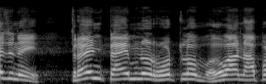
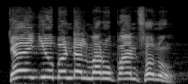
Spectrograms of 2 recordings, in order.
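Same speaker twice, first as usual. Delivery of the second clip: frantic search; 5 semitones higher than usual. Retold or imitated. Husband hunting for lost money.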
